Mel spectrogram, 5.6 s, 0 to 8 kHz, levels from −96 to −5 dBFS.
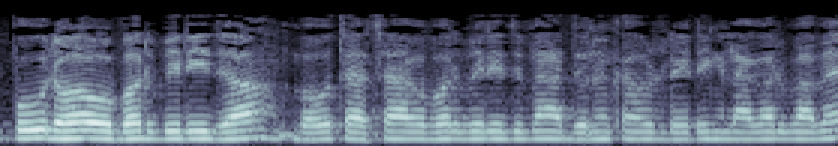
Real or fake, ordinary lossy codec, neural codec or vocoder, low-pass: real; MP3, 24 kbps; none; 7.2 kHz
